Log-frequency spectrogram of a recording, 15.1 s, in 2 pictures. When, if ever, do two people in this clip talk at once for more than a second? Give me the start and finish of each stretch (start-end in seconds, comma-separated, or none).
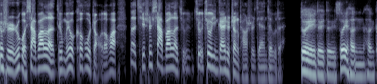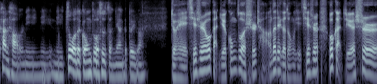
none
